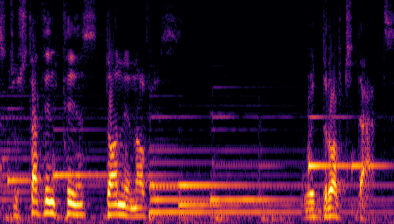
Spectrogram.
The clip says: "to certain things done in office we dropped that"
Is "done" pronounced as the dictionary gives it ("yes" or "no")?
yes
